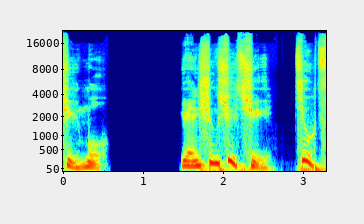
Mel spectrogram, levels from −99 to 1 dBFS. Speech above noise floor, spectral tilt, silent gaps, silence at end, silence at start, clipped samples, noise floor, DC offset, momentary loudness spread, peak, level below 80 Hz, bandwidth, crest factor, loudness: over 73 dB; -4.5 dB/octave; 0.59-1.44 s; 0 s; 0 s; under 0.1%; under -90 dBFS; under 0.1%; 12 LU; -8 dBFS; -32 dBFS; over 20 kHz; 12 dB; -18 LUFS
